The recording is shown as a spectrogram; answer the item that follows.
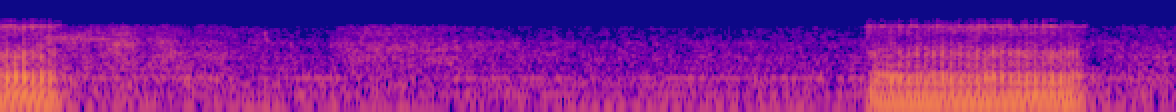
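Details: Domestic dog snoring while asleep: a rough, low, rumbling snore at the start, a long quieter stretch of soft breathing, then a louder buzzing snore lasting nearly a second.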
